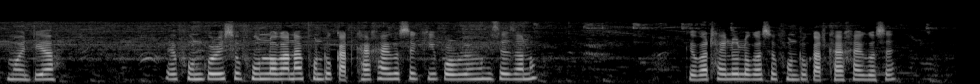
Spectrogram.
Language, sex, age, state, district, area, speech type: Assamese, female, 30-45, Assam, Lakhimpur, urban, spontaneous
